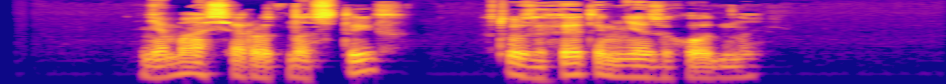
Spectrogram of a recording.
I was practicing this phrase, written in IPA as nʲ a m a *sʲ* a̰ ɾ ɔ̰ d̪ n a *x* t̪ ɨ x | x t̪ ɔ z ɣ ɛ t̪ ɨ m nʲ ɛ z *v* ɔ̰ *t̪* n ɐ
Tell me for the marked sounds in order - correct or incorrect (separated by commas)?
correct, incorrect, incorrect, incorrect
